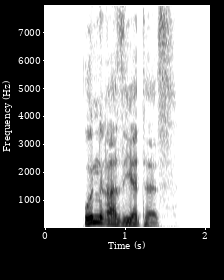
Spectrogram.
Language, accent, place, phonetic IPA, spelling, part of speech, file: German, Germany, Berlin, [ˈʊnʁaˌziːɐ̯təs], unrasiertes, adjective, De-unrasiertes.ogg
- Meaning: strong/mixed nominative/accusative neuter singular of unrasiert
